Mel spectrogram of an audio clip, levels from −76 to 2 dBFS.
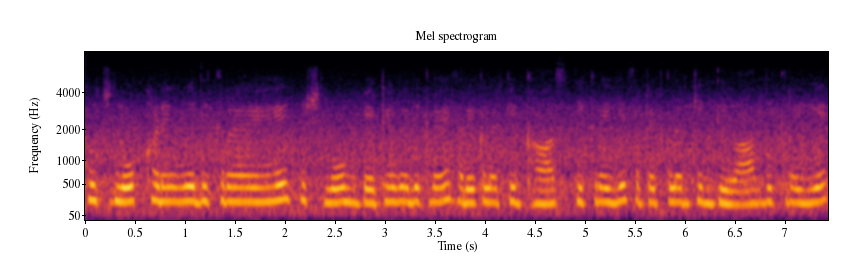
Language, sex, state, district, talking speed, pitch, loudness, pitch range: Hindi, female, Chhattisgarh, Bastar, 220 wpm, 225 Hz, -14 LUFS, 210-230 Hz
